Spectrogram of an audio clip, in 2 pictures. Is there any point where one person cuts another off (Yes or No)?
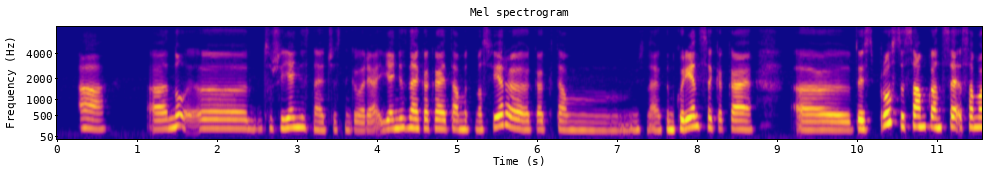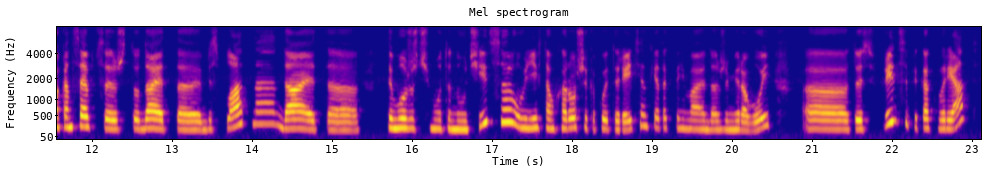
No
